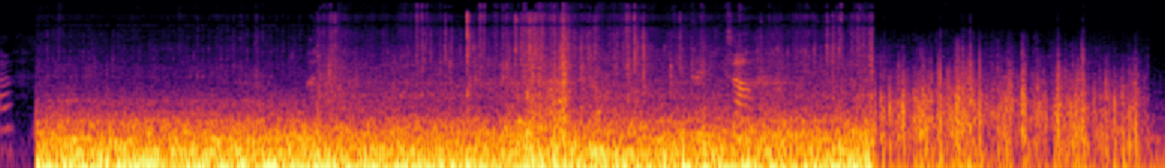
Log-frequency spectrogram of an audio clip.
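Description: A Renault Twingo drives along a desert track during a sandstorm, with a loud rumbling engine and heavy wind buffeting the microphone throughout, easing somewhat near the end; people talk over the noise.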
